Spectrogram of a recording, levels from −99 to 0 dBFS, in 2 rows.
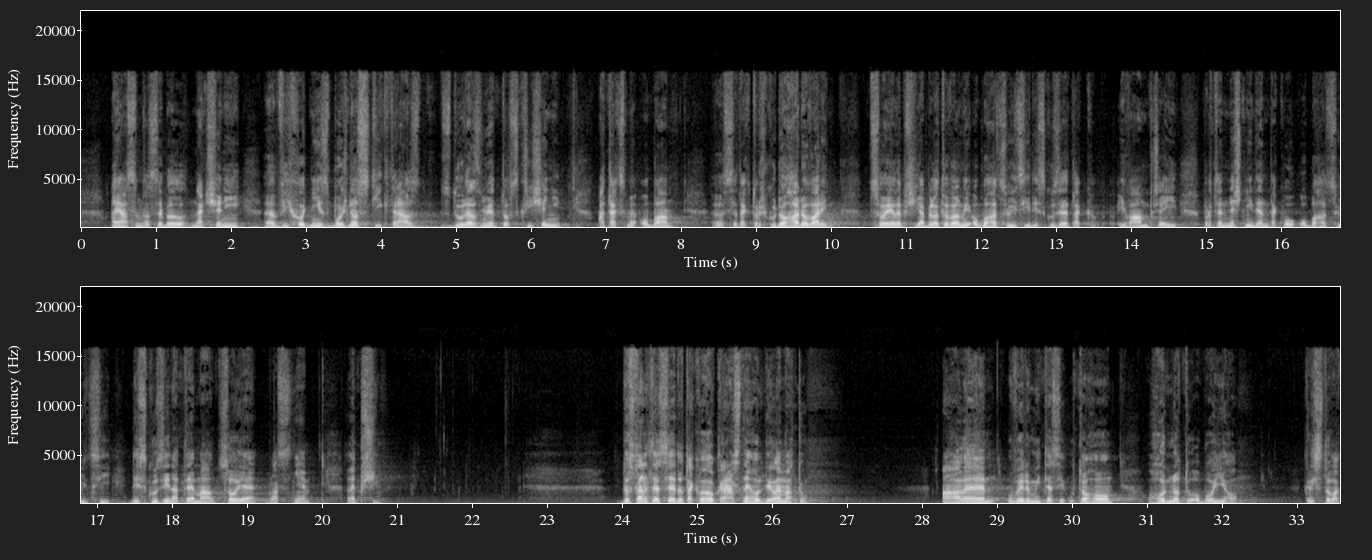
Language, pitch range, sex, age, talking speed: Slovak, 120-140 Hz, male, 50-69, 105 wpm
